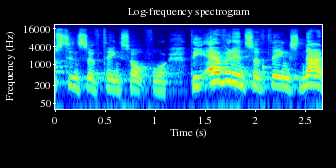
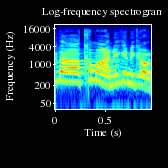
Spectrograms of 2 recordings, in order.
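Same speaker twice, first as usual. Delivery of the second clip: louder, insistent coaxing; loud playful dad urging his girl; 6 semitones higher, 7 dB louder, faster than usual. Retold or imitated. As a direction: push her along like an eager dad. Father urging daughter.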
